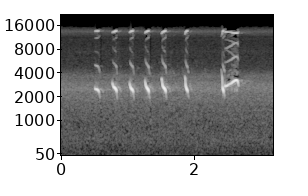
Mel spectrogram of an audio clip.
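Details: Osprey at a nest in early morning, 5 August 2018, as a chick fledges; six clipped whistled chirps, then a longer rising whistle, clear against a quiet background.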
